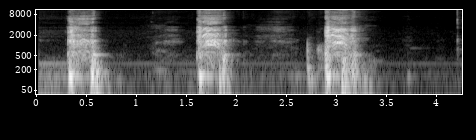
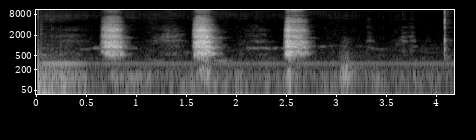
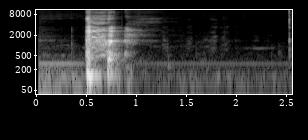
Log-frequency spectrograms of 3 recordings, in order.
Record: {"three_cough_length": "4.3 s", "three_cough_amplitude": 32768, "three_cough_signal_mean_std_ratio": 0.38, "exhalation_length": "4.2 s", "exhalation_amplitude": 12121, "exhalation_signal_mean_std_ratio": 0.34, "cough_length": "2.6 s", "cough_amplitude": 32766, "cough_signal_mean_std_ratio": 0.26, "survey_phase": "beta (2021-08-13 to 2022-03-07)", "age": "45-64", "gender": "Male", "wearing_mask": "No", "symptom_none": true, "smoker_status": "Never smoked", "respiratory_condition_asthma": true, "respiratory_condition_other": false, "recruitment_source": "REACT", "submission_delay": "2 days", "covid_test_result": "Negative", "covid_test_method": "RT-qPCR", "influenza_a_test_result": "Unknown/Void", "influenza_b_test_result": "Unknown/Void"}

